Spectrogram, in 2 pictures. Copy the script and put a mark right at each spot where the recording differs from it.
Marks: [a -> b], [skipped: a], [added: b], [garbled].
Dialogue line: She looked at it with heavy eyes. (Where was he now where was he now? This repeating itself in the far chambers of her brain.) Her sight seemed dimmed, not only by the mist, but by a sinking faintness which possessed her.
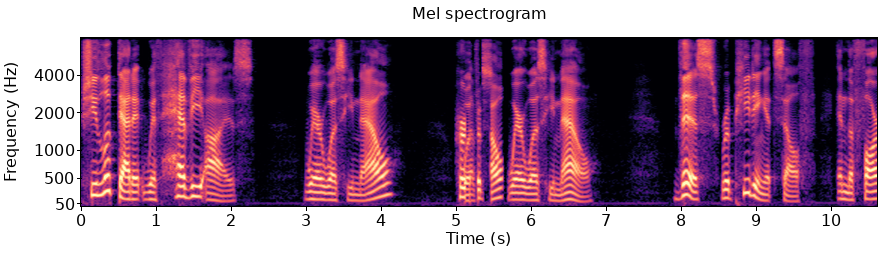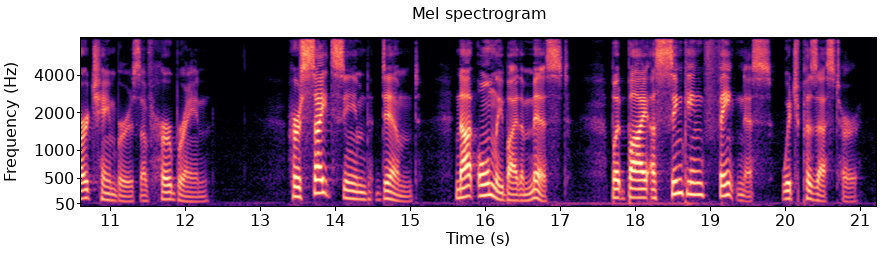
She looked at it with heavy eyes. (Where was he now [garbled] where was he now? This repeating itself in the far chambers of her brain.) Her sight seemed dimmed, not only by the mist, but by a sinking faintness which possessed her.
